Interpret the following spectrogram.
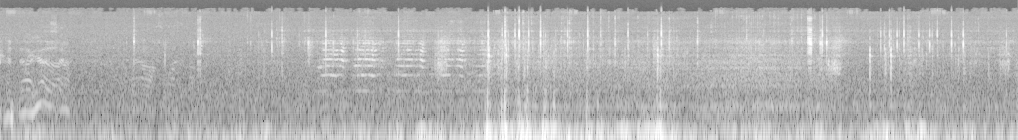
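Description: Mountain bike ridden downhill on a dirt trail, heard from a camera on the rider: wind on the microphone and the bike rattling and rumbling over the ground. The sound gets much louder from about six seconds in as speed picks up. A brief high-pitched sound comes about four to six seconds in.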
